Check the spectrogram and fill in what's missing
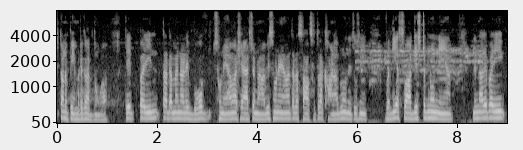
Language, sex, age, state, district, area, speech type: Punjabi, male, 18-30, Punjab, Kapurthala, urban, spontaneous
